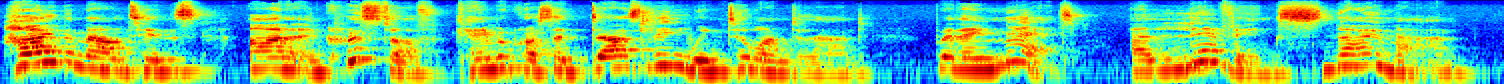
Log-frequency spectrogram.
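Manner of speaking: plain reading voice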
